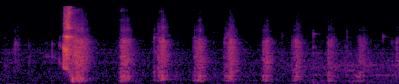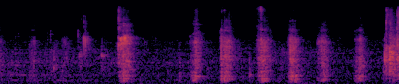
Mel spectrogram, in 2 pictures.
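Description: A person biting into a crunchy snack crisp and chewing it with the mouth closed. A loud crunch comes about a second in, followed by crunches about two a second. They thin out mid-way, another loud crunch comes near eight seconds, and then a few more follow.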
